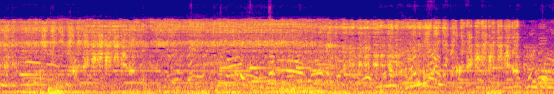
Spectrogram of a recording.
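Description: Running tap water and the scrub of teeth brushing from an animated cartoon played through a laptop speaker, with light music and many children talking at once. The water sound cuts off suddenly near the end.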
